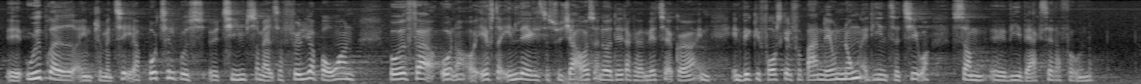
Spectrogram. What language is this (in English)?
Danish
